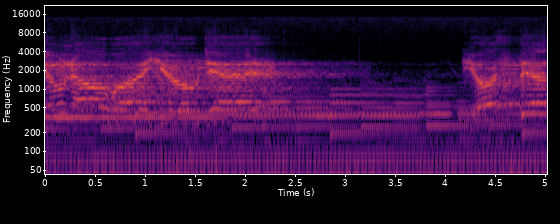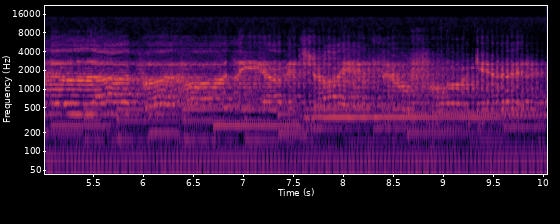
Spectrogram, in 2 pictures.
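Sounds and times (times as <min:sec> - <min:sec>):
man singing long note: 0:00.0 - 0:02.9, 0:04.2 - 0:10.0
melodic instrumental backing: 0:00.0 - 0:10.0.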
